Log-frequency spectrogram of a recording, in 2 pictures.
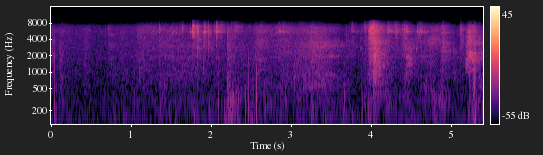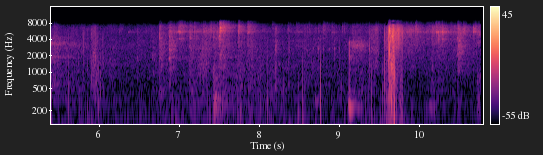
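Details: A female Basenji greets her owner's mother, whom she adores, with eager, high whimpers, short yips and snuffling breaths in uneven bursts, super excited; a woman speaks warmly over the dog's noises.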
